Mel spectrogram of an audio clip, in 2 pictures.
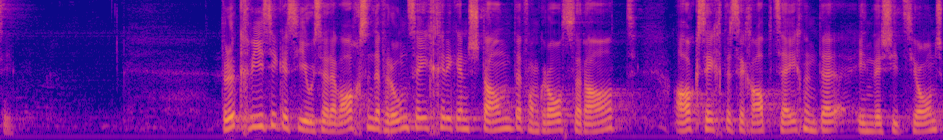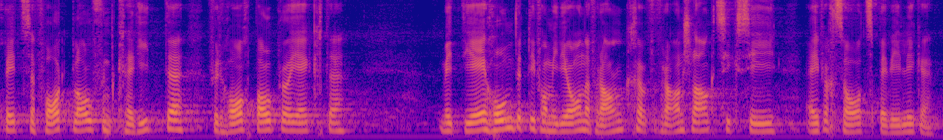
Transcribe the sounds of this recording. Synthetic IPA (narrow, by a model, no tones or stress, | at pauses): sḭː | tɾʏkʋiːsɪɡəsiusɛɾəʋɑχsəndəfɛɾʊnsɪχəɾiɡɛntʃtɑnd̪əfɔmɡɾoːsəɾɑːtʔɑːksɪχtəsɪχɑpt͡sɛɪχnənd̪əɪnʋɛsʃtit͡sjoːnsʃpɪt͡səfɔrtlɔʊfən̩tkʰɾɛditːəfʏɾɦoːχb̥ɔwprɔjɛkʰt̪ə | mɪt̪jeːɦʊnd̪ərtifɔmiljoːnəfɾɑŋkχəfəɾɑːnʃlɑːksiksiːɛɪfɑχsoːt͡sb̥ɛʋɪlɪɡ̥ə̰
